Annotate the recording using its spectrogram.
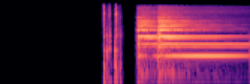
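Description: A quick double click, then a small bell dings twice in quick succession and rings on, slowly fading. These are the sound effects of a subscribe-button animation, the cursor clicking the notification bell.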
